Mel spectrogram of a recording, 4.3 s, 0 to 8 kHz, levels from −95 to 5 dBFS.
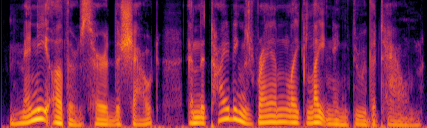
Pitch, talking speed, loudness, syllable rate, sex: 120 Hz, 195 wpm, -18 LUFS, 4.8 syllables/s, male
